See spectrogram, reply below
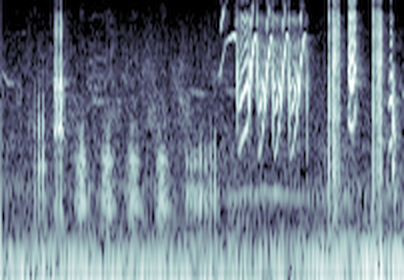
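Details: Common myna, or Indian myna, singing: scattered gurgling notes and a rasp, then a fast zigzag of four rising-falling whistles followed by harsh explosive squawks.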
